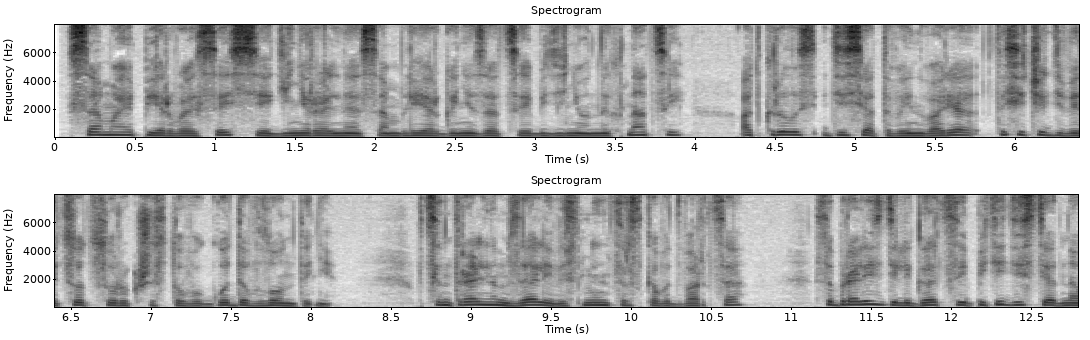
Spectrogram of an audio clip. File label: narration; Charter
